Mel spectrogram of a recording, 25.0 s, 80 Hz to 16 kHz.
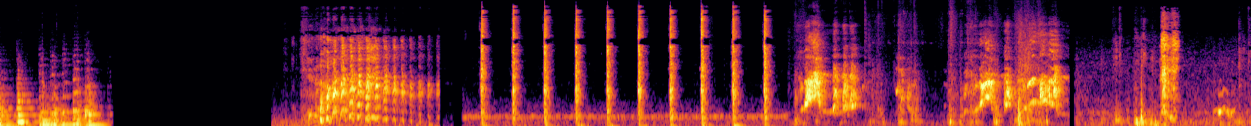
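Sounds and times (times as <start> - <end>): person laughing: 6.0 - 8.8, 16.3 - 18.3.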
